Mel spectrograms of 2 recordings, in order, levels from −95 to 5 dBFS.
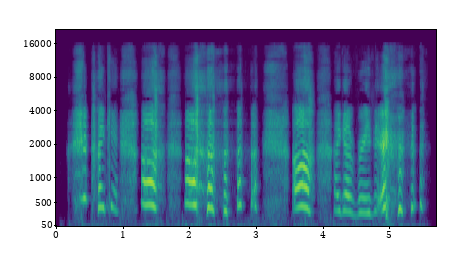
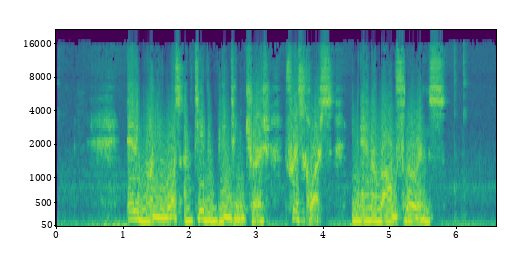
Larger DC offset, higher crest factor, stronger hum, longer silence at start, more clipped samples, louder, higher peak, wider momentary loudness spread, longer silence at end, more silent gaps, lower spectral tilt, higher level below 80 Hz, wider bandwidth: neither; first, 20 dB vs 6 dB; neither; first, 0.25 s vs 0.05 s; second, under 0.1% vs 0.5%; second, -20 LUFS vs -6 LUFS; about the same, -2 dBFS vs 0 dBFS; first, 17 LU vs 11 LU; about the same, 0.2 s vs 0.2 s; neither; second, -1 dB/octave vs -4 dB/octave; second, -64 dBFS vs -28 dBFS; second, 15.5 kHz vs over 20 kHz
